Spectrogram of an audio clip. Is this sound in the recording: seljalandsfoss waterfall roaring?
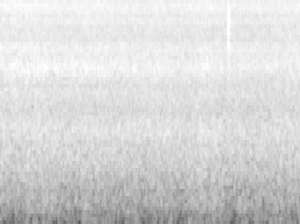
yes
